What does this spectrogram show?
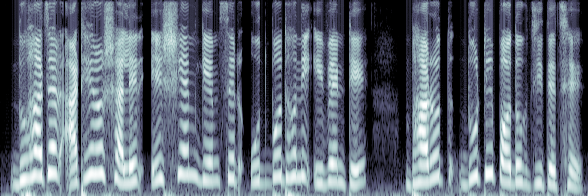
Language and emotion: Bengali, neutral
